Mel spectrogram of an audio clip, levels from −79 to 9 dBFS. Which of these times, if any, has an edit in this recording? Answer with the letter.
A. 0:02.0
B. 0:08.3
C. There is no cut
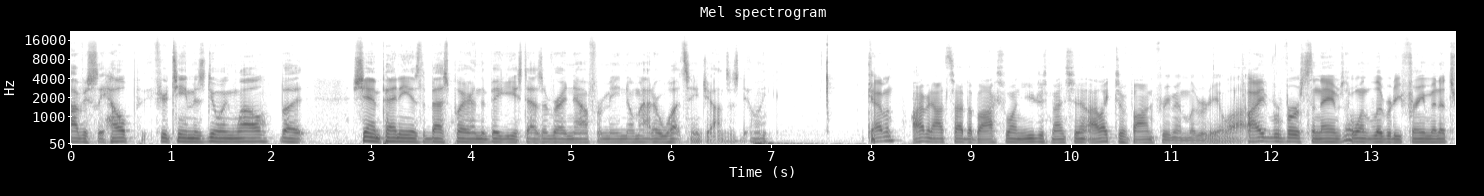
B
